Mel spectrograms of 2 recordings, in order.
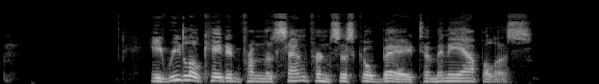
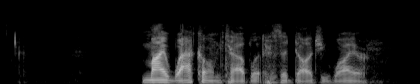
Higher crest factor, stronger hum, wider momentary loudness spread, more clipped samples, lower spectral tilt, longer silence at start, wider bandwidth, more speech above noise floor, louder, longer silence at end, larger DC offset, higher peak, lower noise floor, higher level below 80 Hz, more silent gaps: second, 18 dB vs 26 dB; neither; second, 6 LU vs 19 LU; neither; second, -4 dB/octave vs -6 dB/octave; about the same, 1.5 s vs 1.45 s; first, 11.5 kHz vs 7.2 kHz; first, over 68 dB vs 50 dB; first, -22 LUFS vs -26 LUFS; first, 0.7 s vs 0.55 s; neither; second, -6 dBFS vs -2 dBFS; first, under -90 dBFS vs -76 dBFS; second, -64 dBFS vs -52 dBFS; neither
